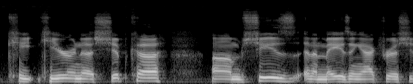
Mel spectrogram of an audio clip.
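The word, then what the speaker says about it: Kiernan Shipka: The main character is played by, I think you pronounce her name is Kierna Shipka.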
